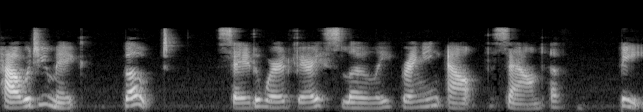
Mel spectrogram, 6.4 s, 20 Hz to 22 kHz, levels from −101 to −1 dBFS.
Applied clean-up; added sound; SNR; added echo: none; none; none; none.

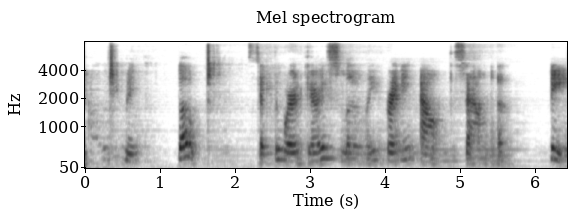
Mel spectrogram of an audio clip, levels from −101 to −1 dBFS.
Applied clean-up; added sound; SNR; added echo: neural mask model DeepFilterNet 3.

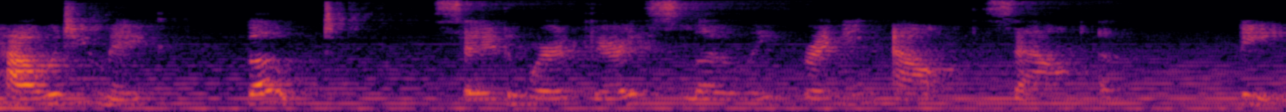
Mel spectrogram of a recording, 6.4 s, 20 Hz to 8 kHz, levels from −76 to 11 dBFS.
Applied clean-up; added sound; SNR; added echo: none; Musical instrument; 8 dB; reverberation time 1.1 s.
